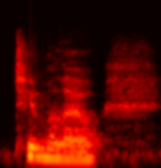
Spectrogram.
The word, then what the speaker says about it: Tumelo: ceo and co-founder of tumelo i think i've got that pronunciation correct i think of it as a bit like pomelo tumelo which is a really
